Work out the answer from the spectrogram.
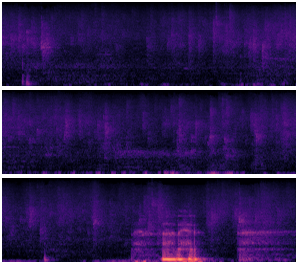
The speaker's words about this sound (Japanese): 先にシャワー浴びようね。俺が流してあげる。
